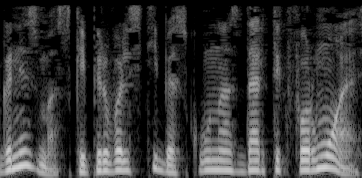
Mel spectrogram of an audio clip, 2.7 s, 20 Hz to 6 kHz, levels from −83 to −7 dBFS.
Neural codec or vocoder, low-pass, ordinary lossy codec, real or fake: none; 5.4 kHz; MP3, 24 kbps; real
